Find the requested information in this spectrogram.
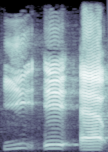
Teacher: ই এ এ উচ্চারণ করলে দেখো জিভ সামনের দিকে থাকে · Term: সম্মুখ স্বরধ্বনি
